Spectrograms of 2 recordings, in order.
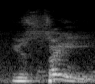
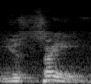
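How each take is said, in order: Both takes have the same delivery.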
